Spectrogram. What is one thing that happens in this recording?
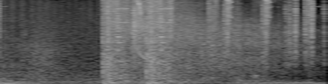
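Gunshots crack loudly in sharp bursts.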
